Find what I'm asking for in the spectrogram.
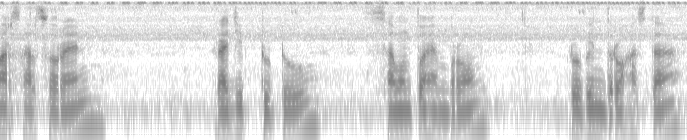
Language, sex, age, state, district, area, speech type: Santali, male, 18-30, West Bengal, Bankura, rural, spontaneous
